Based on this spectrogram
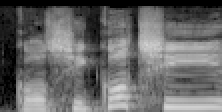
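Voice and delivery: slow, high teasing call. A narrator's reading. Ruud calls out about his queasy colleague, slow loud call. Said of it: "riep Ruud".

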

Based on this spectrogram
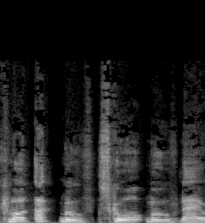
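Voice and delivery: roust a lazy teenager out of bed, half-mock; mock copper ordering him up for school; stern wake-up order. Officer rousing him for school.

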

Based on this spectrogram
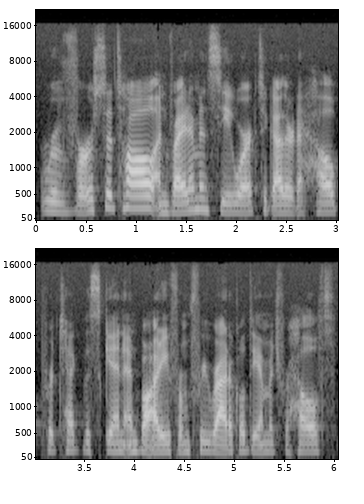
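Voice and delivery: usual speaking voice

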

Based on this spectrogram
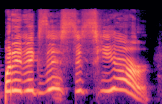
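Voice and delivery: high, loud squeaky protest; mock computer protest. Retelling the computer pleading with Kirk, high and loud. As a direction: whine it like a panicked machine. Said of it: "Landru's like".

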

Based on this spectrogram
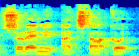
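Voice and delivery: ordinary talk

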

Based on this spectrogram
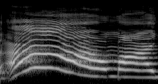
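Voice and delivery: high, loud shocked cry; shocked shriek. Retold or imitated. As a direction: shriek it out in disbelief. Drag queen shocked by real breast.

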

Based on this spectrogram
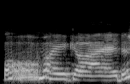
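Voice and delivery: slow, laughing oh my God; real, helpless laugh breaking in; laughing disbelief. Real, not acted. Retelling the vanilla mix-up.

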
